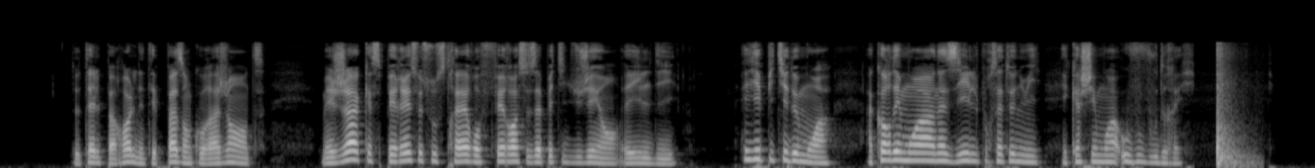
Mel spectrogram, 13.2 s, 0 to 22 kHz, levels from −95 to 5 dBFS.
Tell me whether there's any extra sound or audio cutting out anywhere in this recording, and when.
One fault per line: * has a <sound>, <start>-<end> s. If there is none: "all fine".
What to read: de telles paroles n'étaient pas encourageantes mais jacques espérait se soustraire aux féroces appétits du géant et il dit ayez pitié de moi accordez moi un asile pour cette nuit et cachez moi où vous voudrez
* has a thud, 12.2-12.7 s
